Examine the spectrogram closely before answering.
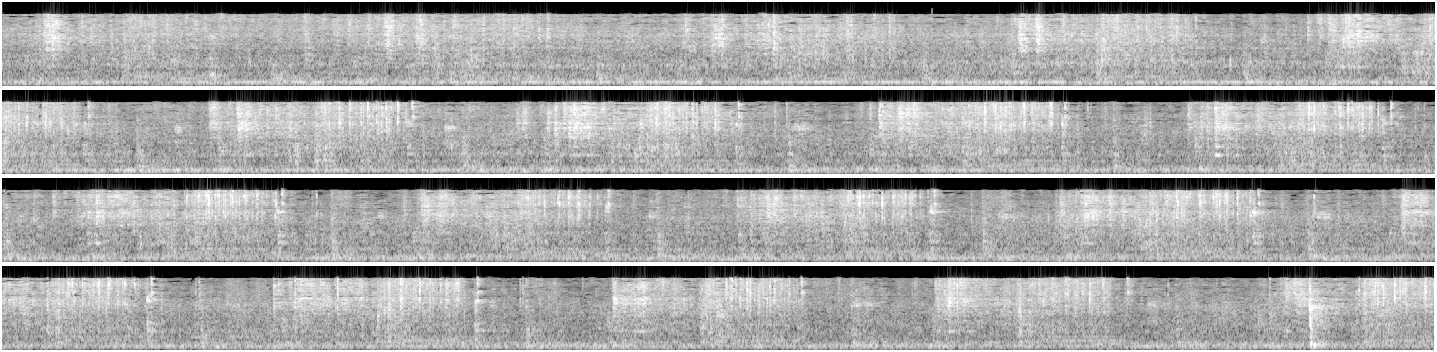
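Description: Automatic vertical form-fill-seal packing machine running on corn chips: a steady mechanical hum under a continuous irregular clatter of chips and moving parts, with one sharper click near the end.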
